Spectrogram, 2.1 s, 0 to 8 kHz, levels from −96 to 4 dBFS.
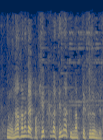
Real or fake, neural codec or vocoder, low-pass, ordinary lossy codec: real; none; 7.2 kHz; AAC, 32 kbps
